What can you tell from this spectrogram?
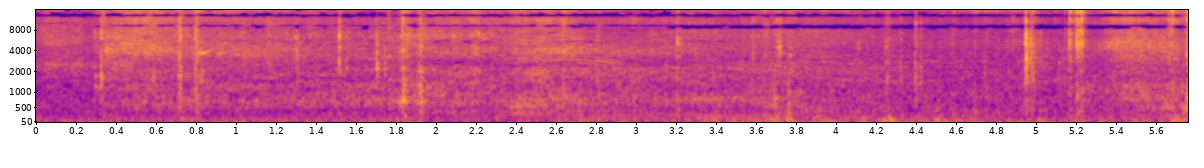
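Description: Skateboard wheels rolling on concrete: a steady rumble with a few sharp clacks.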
